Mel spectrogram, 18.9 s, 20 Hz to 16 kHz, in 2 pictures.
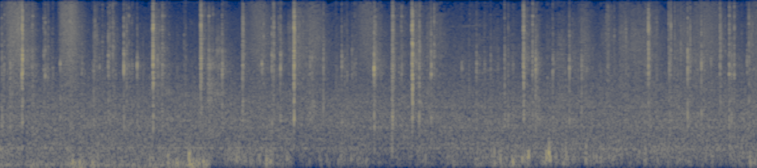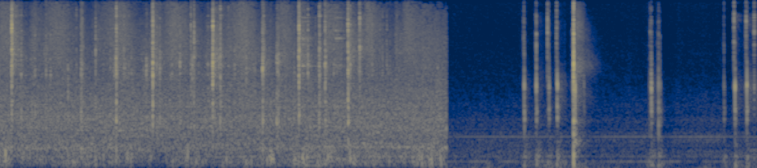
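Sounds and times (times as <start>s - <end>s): steady background hiss: 0.0s - 18.7s
mechanical keyboard key clicks: 16.0s - 16.9s, 17.6s - 17.8s, 18.6s - 18.9s.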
